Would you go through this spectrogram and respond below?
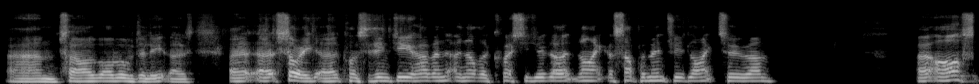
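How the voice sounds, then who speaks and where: A man's voice: a little high, level tone, vocal fry, no room sound. Dry-sounding man moderating a webinar. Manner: brisk, with frequent fillers. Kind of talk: moderating an online Q&A. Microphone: video call.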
